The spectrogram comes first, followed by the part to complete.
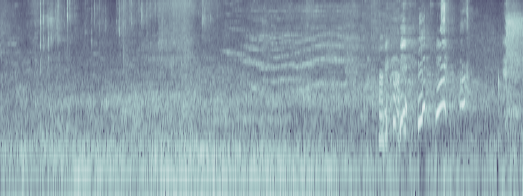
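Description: Steady low rumble of city street traffic. Near the end comes about a second of short, rising vocal whoops.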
